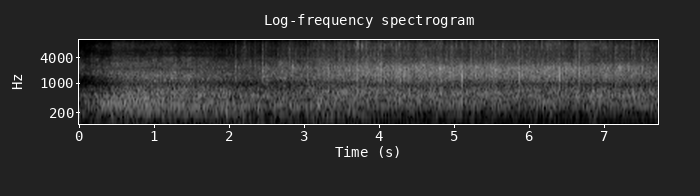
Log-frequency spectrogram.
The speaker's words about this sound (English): A lot of women were clapping. Less men.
